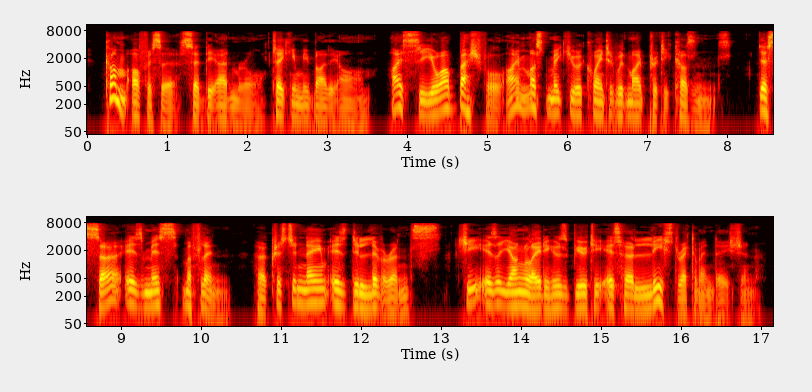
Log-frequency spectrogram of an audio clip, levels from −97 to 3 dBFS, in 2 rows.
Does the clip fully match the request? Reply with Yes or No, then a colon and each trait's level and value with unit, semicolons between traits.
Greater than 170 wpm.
No: average, 155 wpm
